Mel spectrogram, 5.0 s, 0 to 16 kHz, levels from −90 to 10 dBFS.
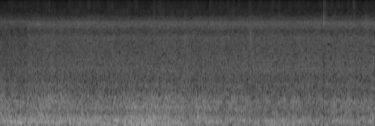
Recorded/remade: recorded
